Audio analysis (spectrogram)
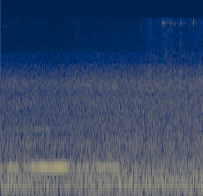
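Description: Barcelona metro train on a quiet Sunday morning, a steady rumbling ride noise with a faint high whine, continuous and fairly loud throughout with no talking.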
